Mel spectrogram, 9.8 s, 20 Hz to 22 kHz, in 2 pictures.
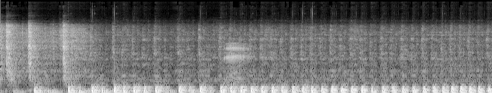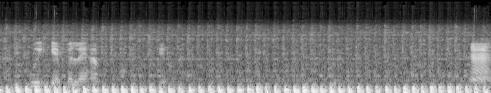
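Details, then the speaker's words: GPX Legend Gentleman 200 single-cylinder motorcycle started right after oil change and strainer cleaning: even single-cylinder thump settling into a steady idle, no tapping or rattle; engine sounds healthy. "ทีนี้เดี๋ยวจะให้เค้าลองติดเครื่องนะครับให้ท่านผู้ชมลองฟังเสียงGPSLegendgentleMan200นะครับ"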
